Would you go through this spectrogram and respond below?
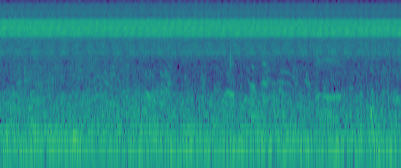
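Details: Cicadas calling at sunset on the steep coast of Cape Fiolent, Crimea: a continuous, dense, high shimmering buzz that holds steady throughout, over a faint low rumble of waves.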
